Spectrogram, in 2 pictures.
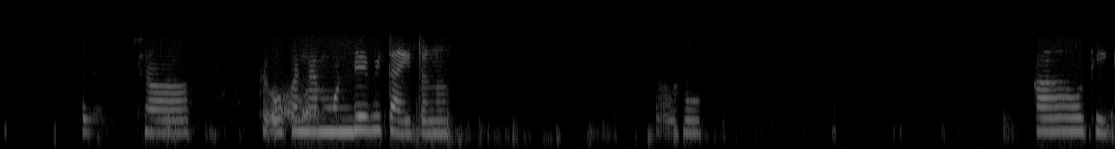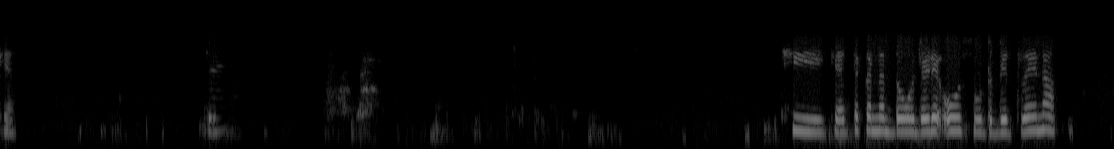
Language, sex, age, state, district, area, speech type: Dogri, female, 30-45, Jammu and Kashmir, Kathua, rural, conversation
